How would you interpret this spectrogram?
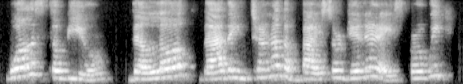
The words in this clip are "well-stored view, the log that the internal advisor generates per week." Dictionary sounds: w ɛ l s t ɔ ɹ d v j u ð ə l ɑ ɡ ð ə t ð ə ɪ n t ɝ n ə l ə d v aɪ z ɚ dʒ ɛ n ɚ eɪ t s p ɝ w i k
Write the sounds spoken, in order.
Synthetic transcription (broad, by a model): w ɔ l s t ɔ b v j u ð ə l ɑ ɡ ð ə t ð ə ɪ n t ɝ n ə l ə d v aɪ s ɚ dʒ ɛ n ɚ eɪ t s f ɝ w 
